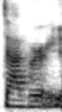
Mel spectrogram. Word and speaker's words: Dabiri: Yeah, but that was the incorrect pronunciation. – It's Dabiri. – Yeah. – So it's actually like often people do their research and then they still say Dabiri because Everything they check says Dabiri.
